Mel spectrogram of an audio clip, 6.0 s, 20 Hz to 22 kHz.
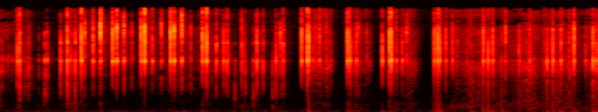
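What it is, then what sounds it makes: Wooden rolling pin tapped and scratched. Long acrylic nails tap and scratch a solid, long light-wood rolling pin with handles, held horizontally in front of the microphone. About 35 quick, dry, bright clicks come in uneven bursts, with a faint ringing tone near 2.3 kHz, almost no low end, and softer scratchy rustling between the taps.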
